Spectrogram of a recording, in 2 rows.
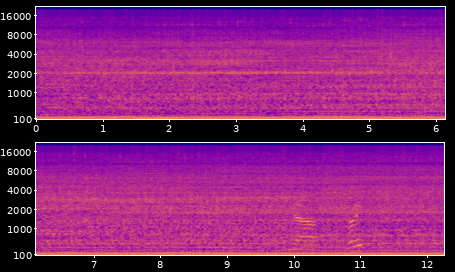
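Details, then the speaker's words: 2012 Nissan Juke S at 97K miles, idling with a steady, busy metallic rattle over the hum from a stretched timing chain. The chain was apparently replaced improperly under an earlier recall and needs replacing again. "this is what a bad or a stretch timing chain sounds like perfect"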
